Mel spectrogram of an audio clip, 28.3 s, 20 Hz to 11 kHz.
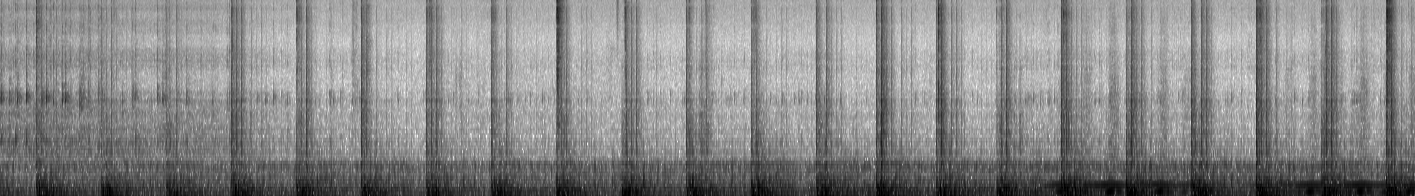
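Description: Live electronic noise music: a slow, even pulse of sharp low thuds, about one every 1.2 seconds, each trailing into a low rumble over a steady drone. About two-thirds of the way in, a steady low hum with a fluttering throb underneath joins the pulse.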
